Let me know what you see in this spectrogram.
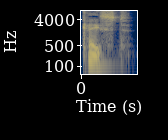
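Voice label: "cased", British English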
